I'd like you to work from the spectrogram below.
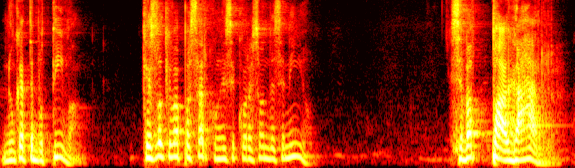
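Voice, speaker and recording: A young man preaching a sermon to his church, animated and acting out the people in his stories. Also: sits high, moderate pace, husky. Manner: animated, acts out nagging parents in a raised voice. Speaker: pastor. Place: church in Vancouver.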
